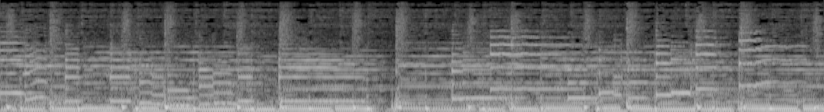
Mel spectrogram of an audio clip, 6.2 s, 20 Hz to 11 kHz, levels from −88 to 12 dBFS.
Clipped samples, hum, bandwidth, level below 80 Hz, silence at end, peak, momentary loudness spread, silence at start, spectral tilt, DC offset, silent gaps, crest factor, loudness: under 0.1%; none; 10 kHz; -22 dBFS; 0 s; -2 dBFS; 2 LU; 0 s; -6.5 dB/octave; under 0.1%; none; 12 dB; -15 LUFS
